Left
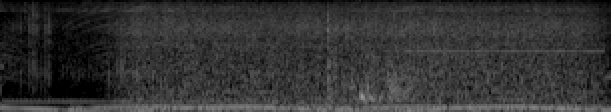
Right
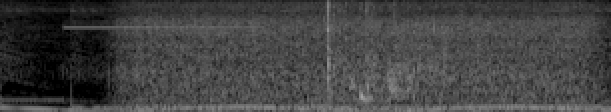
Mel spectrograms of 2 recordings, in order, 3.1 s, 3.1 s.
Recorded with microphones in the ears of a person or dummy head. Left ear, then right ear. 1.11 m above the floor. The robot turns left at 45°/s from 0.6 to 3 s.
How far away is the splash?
About 1.2 m.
